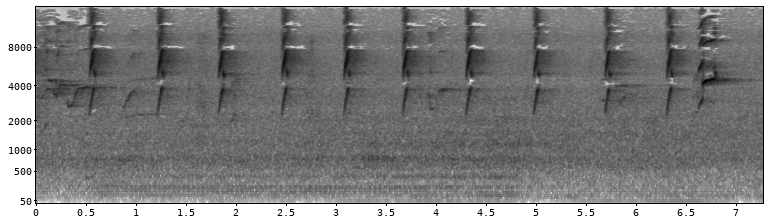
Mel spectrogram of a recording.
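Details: Noisy Miner fledglings being fed in Melbourne, Victoria, in September 2020 give sharp, high begging chips about every two-thirds of a second.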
